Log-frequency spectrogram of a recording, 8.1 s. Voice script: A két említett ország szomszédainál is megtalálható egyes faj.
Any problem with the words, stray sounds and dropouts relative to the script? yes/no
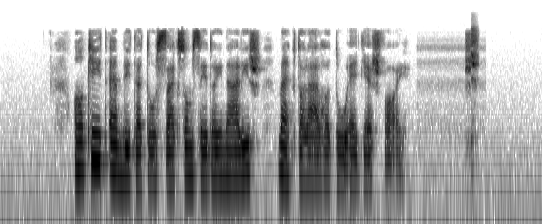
yes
